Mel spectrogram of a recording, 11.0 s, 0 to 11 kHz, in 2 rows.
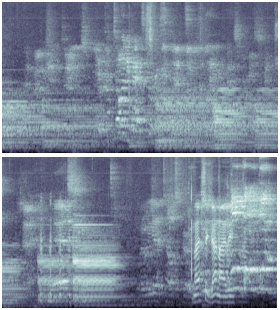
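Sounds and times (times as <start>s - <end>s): piano chord ringing: 0.0s - 8.6s.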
